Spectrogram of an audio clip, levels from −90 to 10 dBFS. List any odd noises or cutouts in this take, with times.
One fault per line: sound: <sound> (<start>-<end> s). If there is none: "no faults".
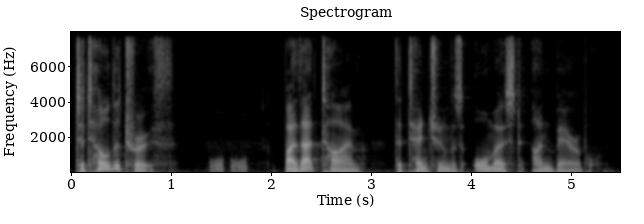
sound: laugh (1.4-1.8 s)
